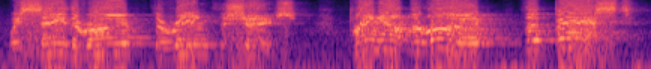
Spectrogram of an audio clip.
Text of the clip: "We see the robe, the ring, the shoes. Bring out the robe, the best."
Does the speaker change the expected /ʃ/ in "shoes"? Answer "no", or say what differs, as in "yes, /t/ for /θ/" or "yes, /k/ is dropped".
no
